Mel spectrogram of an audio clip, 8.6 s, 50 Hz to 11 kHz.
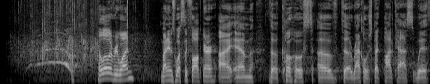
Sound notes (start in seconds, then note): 0.2 audience cheers and applauds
